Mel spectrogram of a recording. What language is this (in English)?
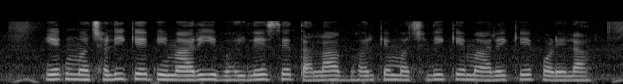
Bhojpuri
